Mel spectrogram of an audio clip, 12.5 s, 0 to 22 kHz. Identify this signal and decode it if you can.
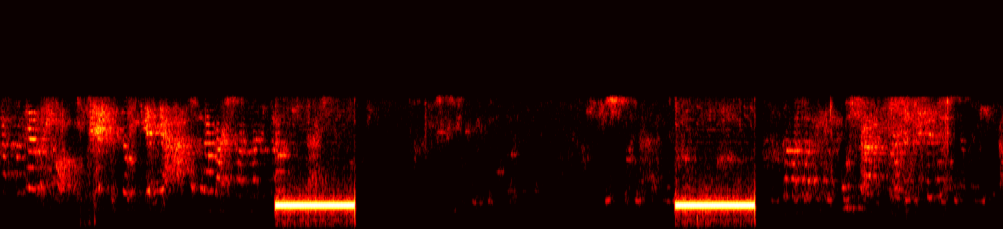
Ringback tone (Europe, 425 Hz), with speech.
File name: out- -2017- - - .74266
